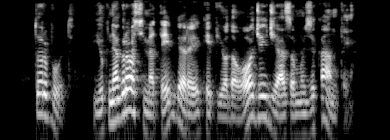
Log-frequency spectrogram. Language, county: Lithuanian, Klaipėda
